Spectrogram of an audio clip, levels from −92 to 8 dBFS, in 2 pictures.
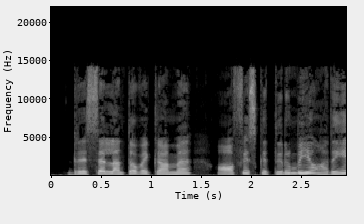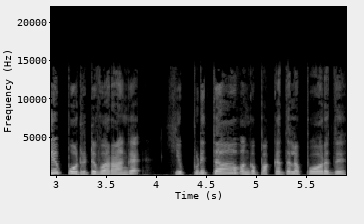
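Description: Just after "எப்படி தான்", from 4.77 to 4.87 s, AAC frame loss with concealment occurs. About 50 ms of frames went missing in bursts, the longest roughly 30 ms. The decoder rebuilt each gap from the last good spectrum, leaving a brief smeared, phasey, noisy blur.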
